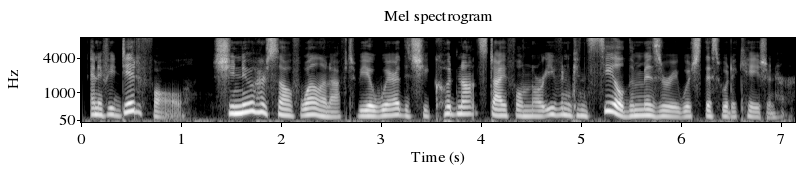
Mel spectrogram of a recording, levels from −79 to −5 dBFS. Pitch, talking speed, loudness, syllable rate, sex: 165 Hz, 235 wpm, -18 LUFS, 5.7 syllables/s, female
